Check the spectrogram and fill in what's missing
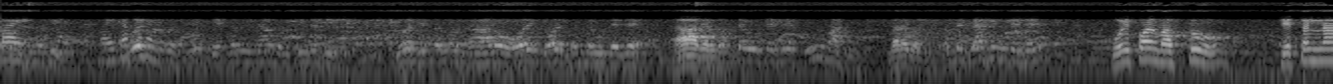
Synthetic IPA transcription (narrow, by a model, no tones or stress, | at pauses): t̪inət̪ʰi | koiiʋəst̪et͡ʃet̪ənnãbənt̪inət̪ʰi | d͡ʒot͡ʃet̪ənːosəɦaɾoɦojkojsəmdeuʈʰet͡ʃʰe | ɦaɾosəmdeuʈʰet͡ʃʰekunmãt̪ʰi | bəɾobəɾsəmnẽkjãt̪ʰiuʈʰet͡ʃʰe | koipəɳʋəst̪u | t͡ʃet̪ənːa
